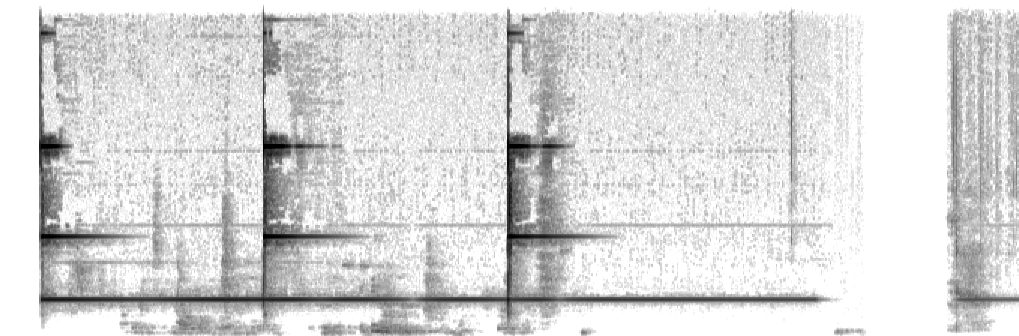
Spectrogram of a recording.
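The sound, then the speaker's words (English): A bell-like chime is struck three times at slow, even intervals during a prayer, each tone ringing out and fading, with faint murmured voices softly speaking beneath it before a last light tap. “And as the chime rings, I invite you to speak them aloud so that we can hold them with you.”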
